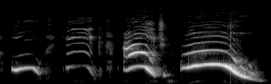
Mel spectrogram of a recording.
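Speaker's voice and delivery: high, loud yelps while falling. A narrator's reading. Mole slips from the tree, yelping high and loud. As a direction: yelp as you slip and tumble.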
